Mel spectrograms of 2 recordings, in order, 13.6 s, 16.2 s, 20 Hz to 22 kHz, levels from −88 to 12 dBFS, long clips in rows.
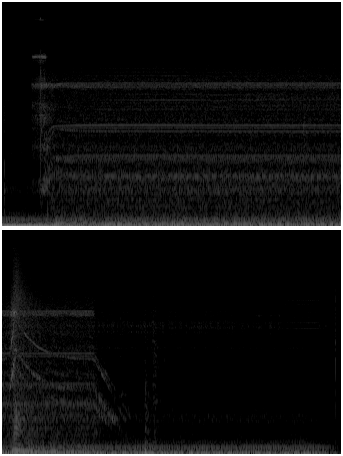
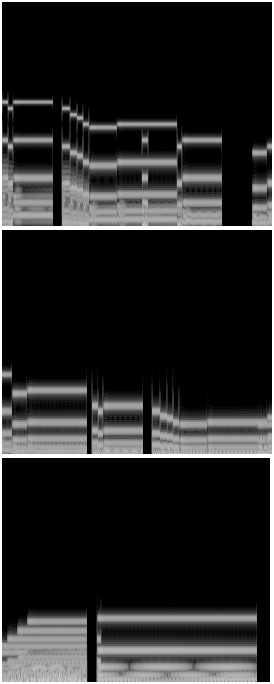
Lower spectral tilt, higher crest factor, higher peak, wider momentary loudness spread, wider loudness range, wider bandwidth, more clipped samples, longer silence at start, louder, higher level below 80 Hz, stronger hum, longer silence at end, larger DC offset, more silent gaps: second, -3 dB/octave vs -5.5 dB/octave; about the same, 20 dB vs 16 dB; second, -34 dBFS vs 0 dBFS; first, 11 LU vs 7 LU; first, 8 LU vs 5 LU; first, 16 kHz vs 3.8 kHz; neither; about the same, 0 s vs 0 s; second, -59 LUFS vs -18 LUFS; second, -58 dBFS vs -22 dBFS; first, 60 Hz at -70 dBFS vs none; second, 0 s vs 0.3 s; neither; second, none vs 1.03-1.20 s, 4.40-5.00 s, 7.10-7.20 s, 8.22-8.40 s, 12.51-12.70 s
